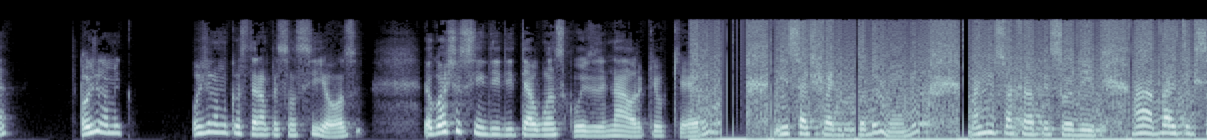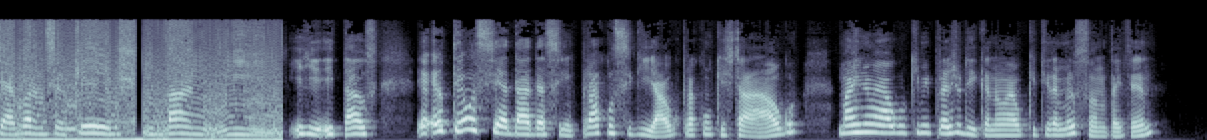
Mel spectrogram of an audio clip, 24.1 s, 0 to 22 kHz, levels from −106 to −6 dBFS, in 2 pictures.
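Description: From about 6.89 s to 14.89 s the speech turns grainy and harsh, with a distortion that rides along with the voice and gets grittier as it quiets down, while the softest bits sputter or drop out. That's low bit depth without dither, likely the audio being truncated to something like 4 bits. With so few steps, the rounding error tracks the signal and sits only about 10 dB below it.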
